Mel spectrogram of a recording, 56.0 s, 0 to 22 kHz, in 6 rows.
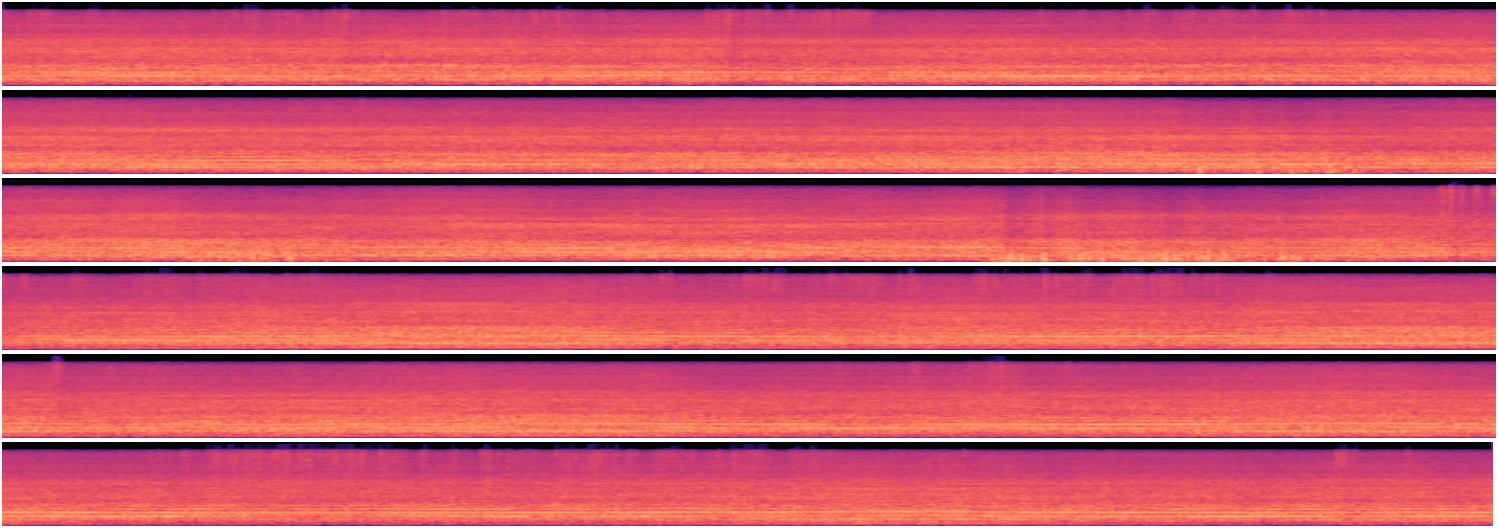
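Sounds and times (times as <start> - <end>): vacuum cleaner running: 0.0 - 56.0.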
